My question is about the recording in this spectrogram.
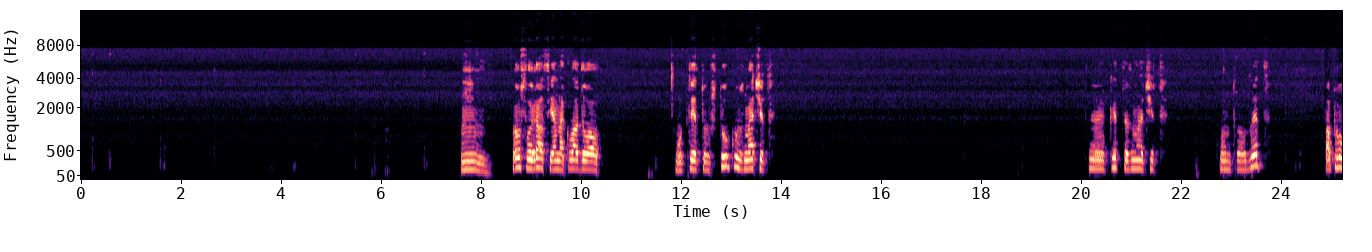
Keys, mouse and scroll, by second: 0.7 middle click, 2.7-5.6 drag, 5.8 scroll up 1, 6.0 middle click, 11.5-12.2 shift+middle drag, 12.4 middle click, 18.7 click, 23.2 ctrl+z, 24.8 click.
